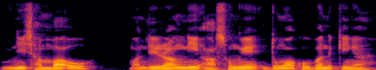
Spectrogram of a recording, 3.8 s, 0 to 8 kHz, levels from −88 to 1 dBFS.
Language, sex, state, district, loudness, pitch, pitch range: Garo, male, Meghalaya, West Garo Hills, -15 LUFS, 115 Hz, 105-125 Hz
